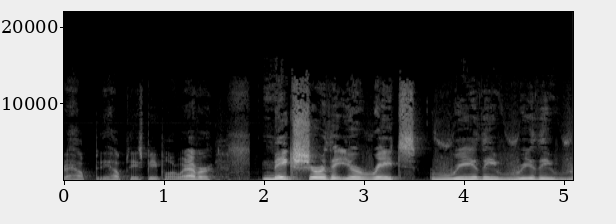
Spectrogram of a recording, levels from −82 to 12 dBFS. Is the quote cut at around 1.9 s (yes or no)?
yes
